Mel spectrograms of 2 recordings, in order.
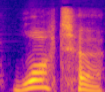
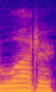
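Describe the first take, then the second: First: It is said in a British English accent. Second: It is said in an American English accent.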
